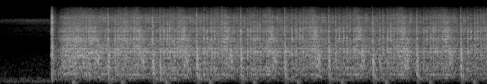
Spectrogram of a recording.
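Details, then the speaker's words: Acme ADX 740 diesel, unrun over 10 years, after reinstalling injector pumps, injectors and new filter: fires and jumps to harsh uneven flat-out roar, racing at full throttle; throttle not working, linkage suspected. "Obviously, it's running full throttle. We can't have that."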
